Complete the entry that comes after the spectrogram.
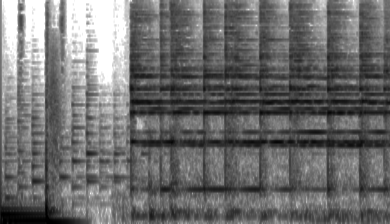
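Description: The bell of the Brussels Stock Exchange in Belgium rings loudly, a brief opening tone followed by a sustained, rapidly repeating metallic clang that continues steadily to the end with no talking.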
